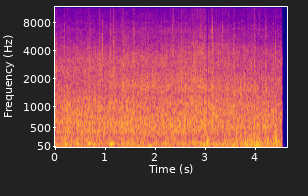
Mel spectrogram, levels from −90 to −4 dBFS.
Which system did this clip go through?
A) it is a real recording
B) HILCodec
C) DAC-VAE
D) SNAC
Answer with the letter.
A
